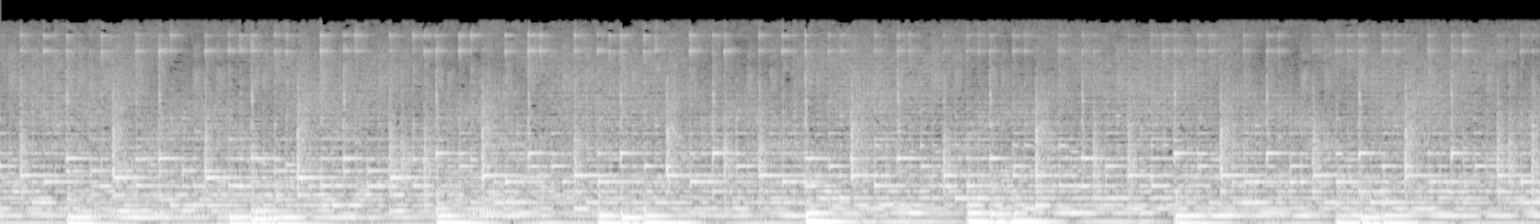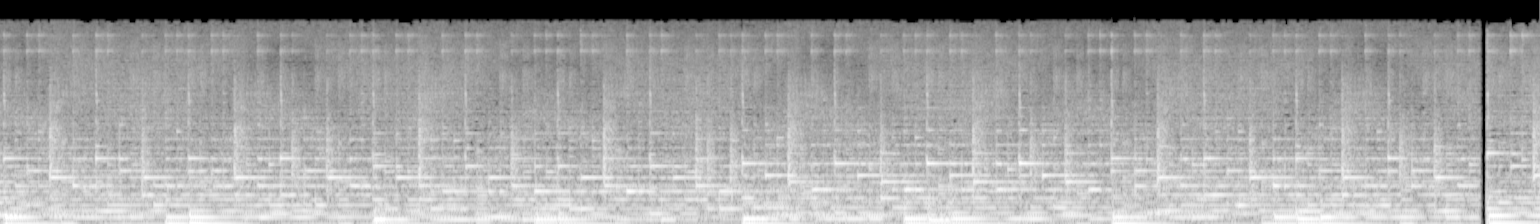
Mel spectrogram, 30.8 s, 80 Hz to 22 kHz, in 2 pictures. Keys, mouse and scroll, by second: 0.0-0.4 typing, 0.8 click, 2.3-3.2 typing, 3.1 click, 4.3-5.1 typing, 6.0 click, 6.5 ctrl+s, 8.1 click, 8.8 ctrl+middle click, 9.4 shift+middle click, 9.9 ctrl+middle click, 10.3 shift+middle click, 10.8 ctrl+s, 12.8 shift+click, 13.6 ctrl+z, 14.0 shift+click, 14.9 ctrl+z, 15.3 shift+middle click, 16.2 shift+click, 16.8 ctrl+z, 17.5 shift+click, 19.1-20.8 typing, 20.4 click, 20.6 ctrl+z, 22.0 click, 24.1 g, 24.8 click, 25.5 ctrl+s, 26.5 click, 26.8 ctrl+s, 27.0 ctrl+middle click, 28.1 ctrl+s, 28.4 shift+middle click, 29.2 ctrl+z, 29.8-30.7 typing.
